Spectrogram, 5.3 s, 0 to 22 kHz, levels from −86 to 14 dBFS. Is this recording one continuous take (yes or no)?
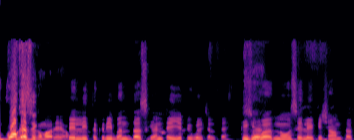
no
